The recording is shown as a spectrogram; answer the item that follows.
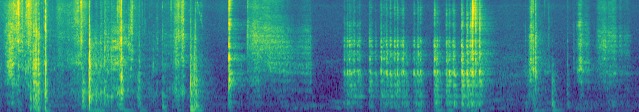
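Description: Paper-covered cardboard album cover being handled on a cutting mat: several sharp taps and paper rustling, then a rasping rub for about a second and a half in the second half.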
